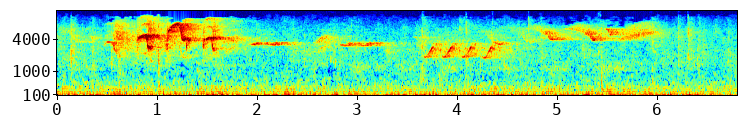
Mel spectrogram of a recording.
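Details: Japanese paradise flycatcher calling in the mountains at Mount Rokko, Japan, on 31 May 2022. Short high thin notes are followed by a quick run of several descending whistled notes in the middle of the clip, over steady forest background hiss.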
